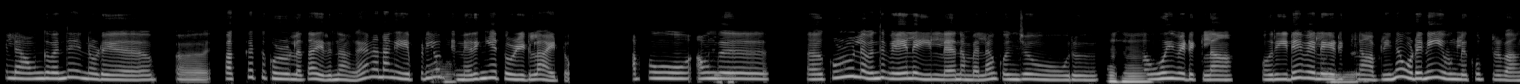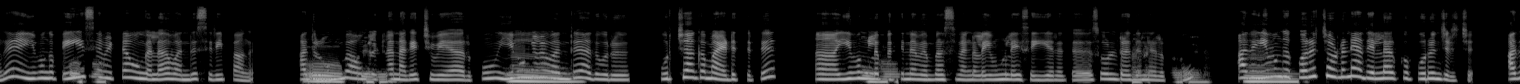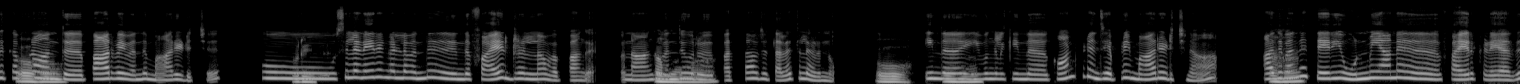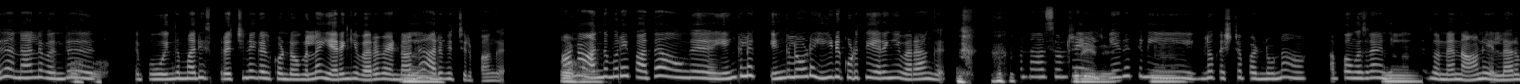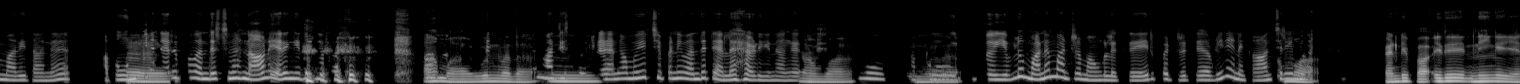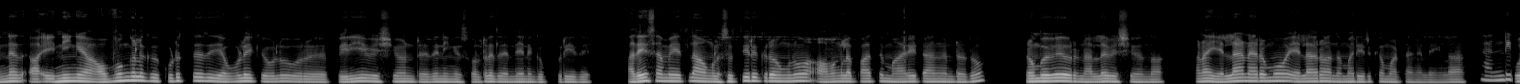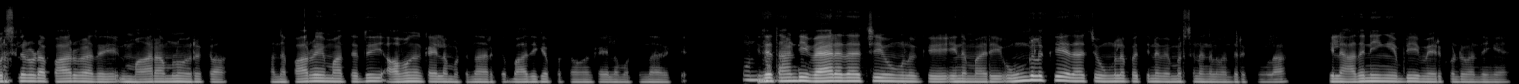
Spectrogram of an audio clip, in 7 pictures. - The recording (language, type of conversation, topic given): Tamil, podcast, சுய விமர்சனம் கலாய்ச்சலாக மாறாமல் அதை எப்படிச் செய்யலாம்?
- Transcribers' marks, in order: tapping; "இவங்கள" said as "இவங்க"; drawn out: "ம்"; other noise; drawn out: "இப்போ"; in English: "ஃபயர் ட்ரில்லாம்"; in English: "கான்ஃபிடன்ஸ்"; in English: "ஃபயர்"; other background noise; laugh; laughing while speaking: "அப்போ உண்மையா நெருப்பு வந்துச்சுனா"; laugh; laughing while speaking: "அப்டின்னாங்க"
